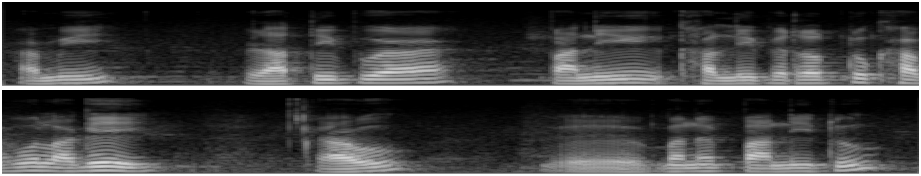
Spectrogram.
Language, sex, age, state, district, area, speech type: Assamese, male, 45-60, Assam, Majuli, urban, spontaneous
